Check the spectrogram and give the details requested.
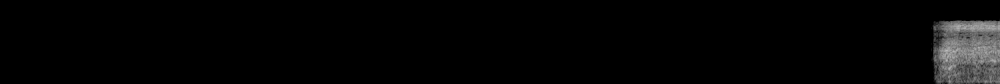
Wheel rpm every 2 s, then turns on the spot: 0, 0, 0, 0, 20.
none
